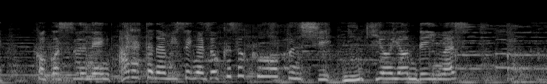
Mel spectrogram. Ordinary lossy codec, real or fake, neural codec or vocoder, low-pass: none; fake; vocoder, 44.1 kHz, 128 mel bands, Pupu-Vocoder; 7.2 kHz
